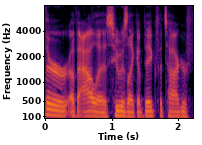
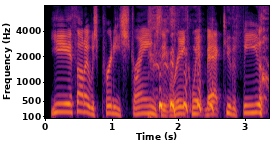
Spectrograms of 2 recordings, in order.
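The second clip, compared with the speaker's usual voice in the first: higher, louder mock Australian coworker; hammed-up Australian accent; 7 semitones higher, 5 dB louder than usual. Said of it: "I wanna hear your Australia voice".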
